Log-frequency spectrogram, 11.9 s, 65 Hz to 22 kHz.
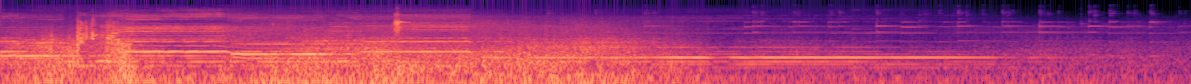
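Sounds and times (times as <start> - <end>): music with held note: 0.0 - 11.2
wind on microphone: 0.0 - 11.9
chime-like tinkling tones: 6.4 - 11.9.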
